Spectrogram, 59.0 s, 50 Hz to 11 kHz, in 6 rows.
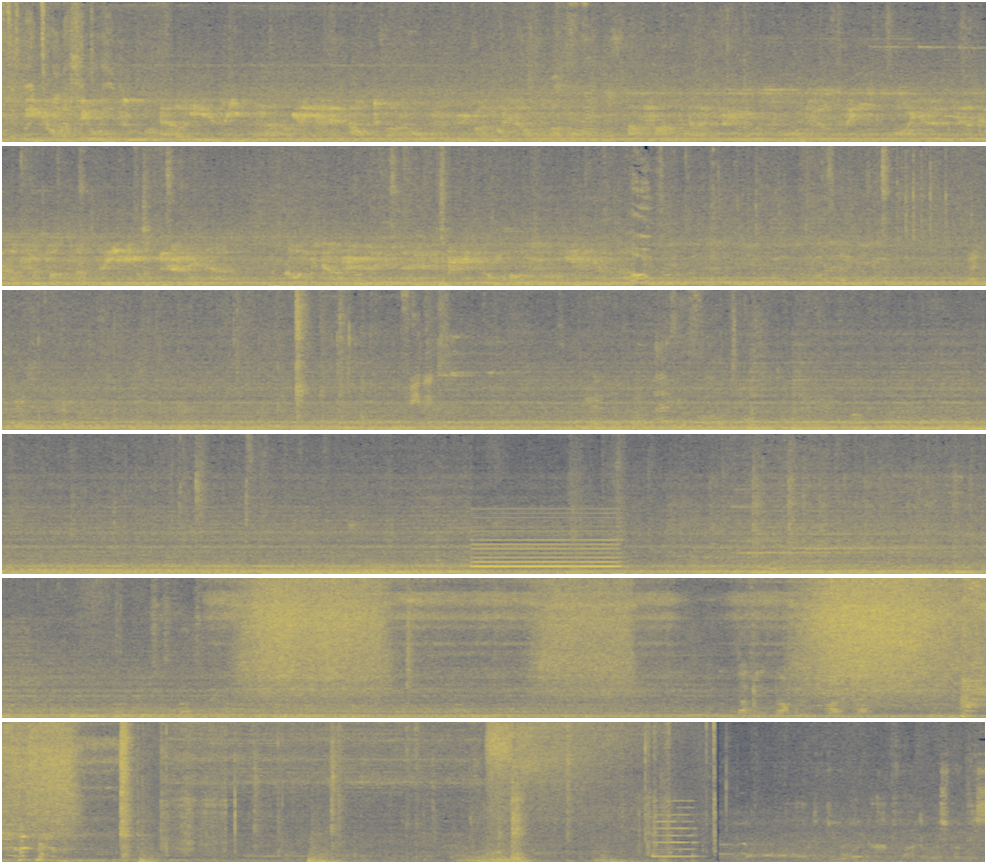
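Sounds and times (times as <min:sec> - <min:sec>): train rolling noise: 0:00.0 - 0:59.0
train horn blast: 0:34.2 - 0:35.8, 0:55.7 - 0:56.3.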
